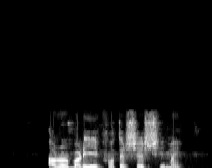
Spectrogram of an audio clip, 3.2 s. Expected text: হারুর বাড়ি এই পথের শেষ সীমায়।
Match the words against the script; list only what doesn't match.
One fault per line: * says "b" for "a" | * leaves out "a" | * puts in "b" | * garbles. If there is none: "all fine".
all fine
